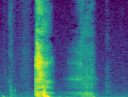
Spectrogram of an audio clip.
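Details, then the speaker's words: Adult female inducing sneezes, nose running: a single sharp sneeze followed by a softer breathy sniffle; sneeze. "uh yeah this is working i'm going to sneeze ah i'm gonna sneeze i'm really snowy i can feel myself getting really wet as well"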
